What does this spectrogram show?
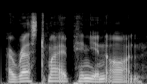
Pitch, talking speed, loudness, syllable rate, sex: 130 Hz, 205 wpm, -16 LUFS, 5.3 syllables/s, male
